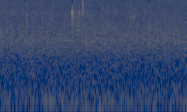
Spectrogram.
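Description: Faint, steady background hiss of outdoor ambience, with no distinct sound events.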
